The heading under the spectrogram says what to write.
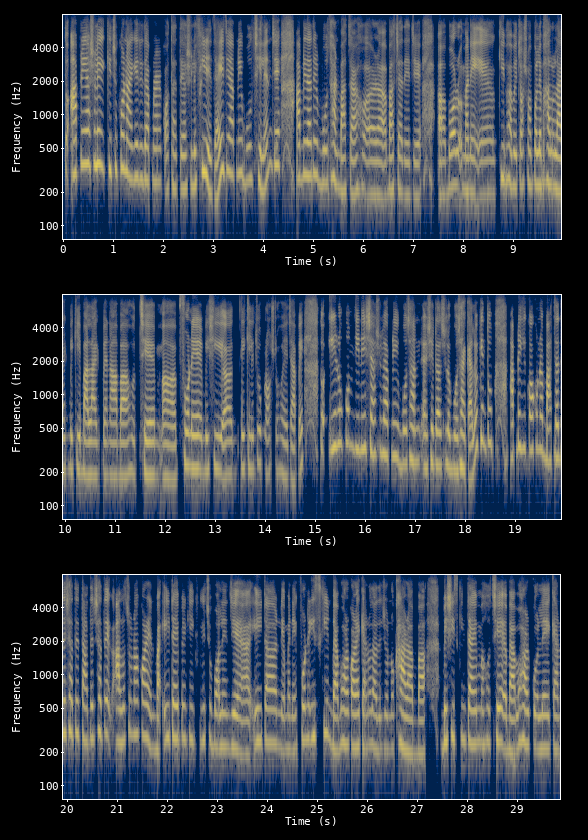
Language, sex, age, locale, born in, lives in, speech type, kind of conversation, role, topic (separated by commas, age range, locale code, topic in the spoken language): Bengali, female, 20-24, bn-BD, Bangladesh, Bangladesh, conversation, podcast, host, আপনি আপনার বাচ্চাদের পর্দায় কাটানো সময় কীভাবে নিয়ন্ত্রণ করেন?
